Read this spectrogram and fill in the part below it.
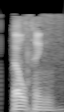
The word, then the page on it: Belting: belt·ing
